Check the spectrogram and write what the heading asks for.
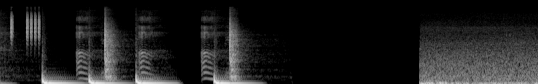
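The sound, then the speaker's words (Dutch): After a few ringing musical notes and a brief pause, a loud, steady rush of wind and ocean waves at the seaside in the south of France, at a quarter past nine in the evening, starts up and continues to the end, with no one talking. “Oh, ik zit heerlijk bij de zee.”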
